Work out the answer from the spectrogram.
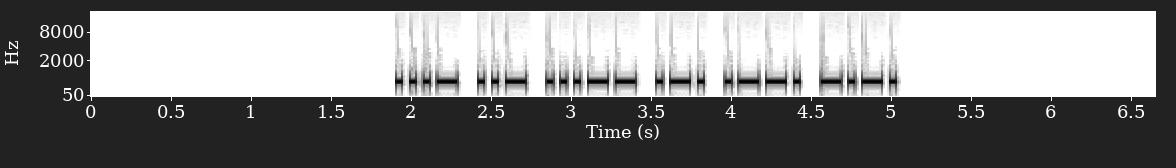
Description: Morse code, heard as a keyed tone, about 27 wpm, 700 Hz. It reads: VU3RPC
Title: DXCC-100 Call Signs - 6 Characters - Repeated 2x - 28wpm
